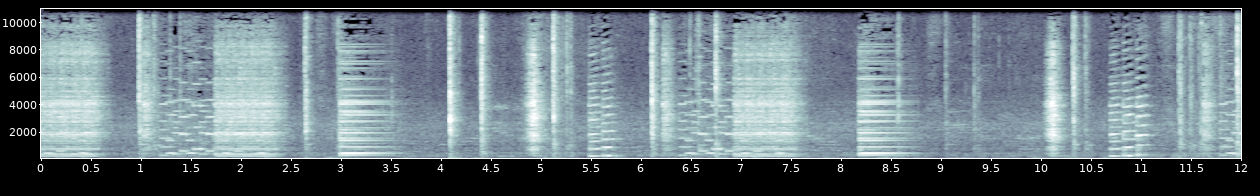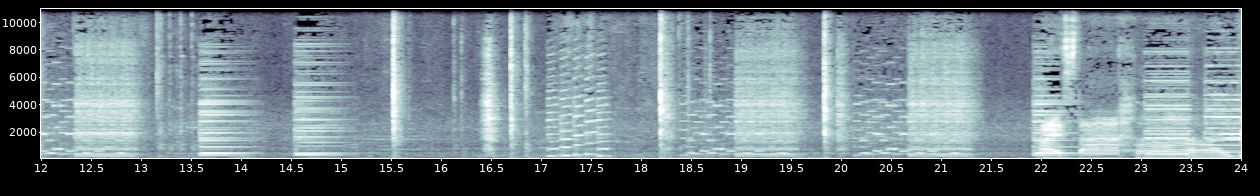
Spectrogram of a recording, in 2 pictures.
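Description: Pirate 2 video slot machine playing its electronic game sounds over several spins in a row: short beeping tone patterns, a hissing whirr every few seconds and sharp clicks. Near the end a louder win melody with gliding tones starts up as a 200 win lands.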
